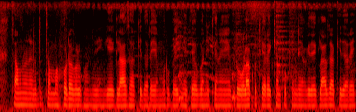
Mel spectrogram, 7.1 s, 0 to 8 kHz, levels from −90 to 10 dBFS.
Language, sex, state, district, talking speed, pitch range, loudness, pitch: Kannada, male, Karnataka, Mysore, 175 wpm, 115-120 Hz, -45 LUFS, 115 Hz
